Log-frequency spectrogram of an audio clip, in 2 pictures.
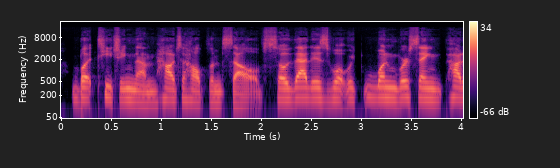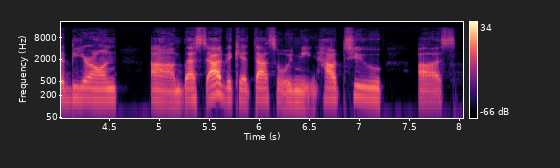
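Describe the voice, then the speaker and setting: A woman's voice: low-pitched, dry recording, clean studio sound. A woman lawyer speaking as a podcast guest, assured and explanatory in a conversational way. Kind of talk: conversational interview.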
